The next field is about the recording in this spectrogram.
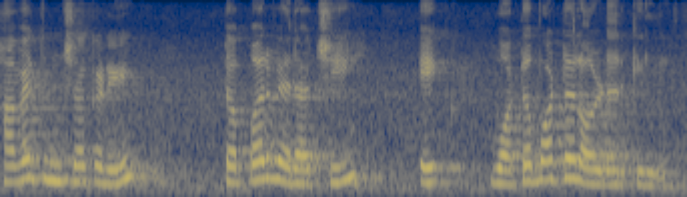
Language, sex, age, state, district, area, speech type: Goan Konkani, female, 30-45, Goa, Bardez, urban, spontaneous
